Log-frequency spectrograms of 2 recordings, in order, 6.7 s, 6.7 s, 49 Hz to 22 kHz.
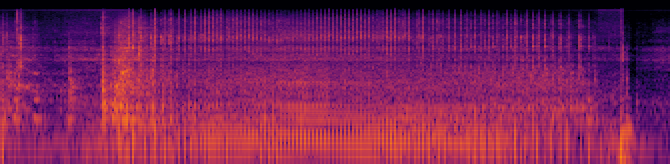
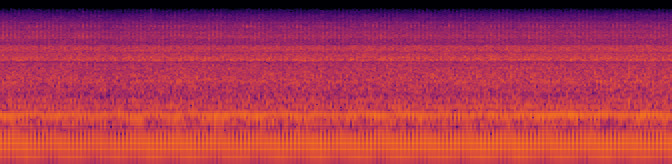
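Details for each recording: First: Craftsman 20 inch side-discharge mower, just washed: catches after a pull, runs rough about five seconds, then dies. Starts and stalls; needs a carburetor clean. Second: Craftsman 20-inch side-discharge mower on clean gas with a new air filter, oil change still pending, runs with a steady, even drone at constant speed, no surging, misses or hunting; normal running.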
